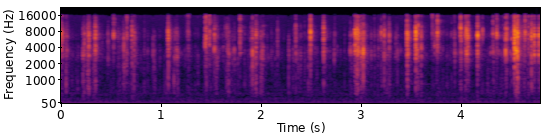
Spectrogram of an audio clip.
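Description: A small hand-held plastic pyraminx, a solid pyramid puzzle with coloured stickers, is tapped and turned with fingertips and nails. A fast, irregular run of sharp, bright clicks and crinkly scratches follows, with each tick dying away almost instantly and almost no low end.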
